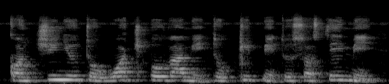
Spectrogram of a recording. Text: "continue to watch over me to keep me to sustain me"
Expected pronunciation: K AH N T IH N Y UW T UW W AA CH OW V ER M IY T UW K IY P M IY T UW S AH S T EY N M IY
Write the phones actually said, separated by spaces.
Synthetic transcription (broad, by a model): K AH N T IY N Y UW T UW W AA CH OW V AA M IY T UW K IY P M IY T UW S AH S T EY N M IY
